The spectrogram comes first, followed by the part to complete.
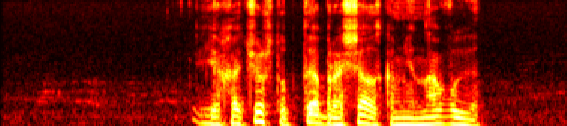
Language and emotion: Russian, neutral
